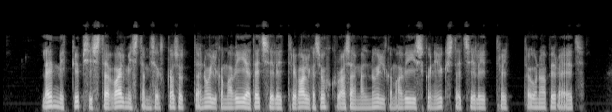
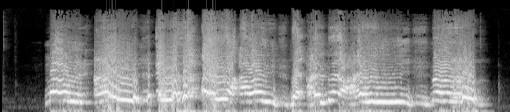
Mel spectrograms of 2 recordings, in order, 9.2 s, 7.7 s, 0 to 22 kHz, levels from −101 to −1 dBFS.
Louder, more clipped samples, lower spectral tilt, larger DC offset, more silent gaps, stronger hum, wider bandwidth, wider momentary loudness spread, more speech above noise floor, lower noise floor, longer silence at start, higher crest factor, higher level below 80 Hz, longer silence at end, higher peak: second, -24 LUFS vs -9 LUFS; neither; about the same, -4.5 dB/octave vs -4 dB/octave; neither; neither; neither; second, 10 kHz vs 16 kHz; first, 9 LU vs 4 LU; about the same, 55 dB vs 57 dB; first, -79 dBFS vs -65 dBFS; about the same, 0.65 s vs 0.65 s; first, 22 dB vs 10 dB; second, -58 dBFS vs -34 dBFS; about the same, 0.45 s vs 0.35 s; about the same, -2 dBFS vs 0 dBFS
